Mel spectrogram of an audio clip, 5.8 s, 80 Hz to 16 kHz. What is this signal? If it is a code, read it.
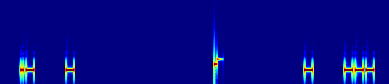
Morse code, heard as a keyed tone, about 30 wpm, spaced as for 14 wpm, 700 Hz. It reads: AT TO
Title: 4x Character Spacing - Top 200 Words - 30wpm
